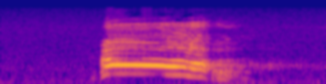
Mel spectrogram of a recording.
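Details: Chacma baboon: a single short, loud, hoarse bark, steady in pitch and cut off sharply after about half a second.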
